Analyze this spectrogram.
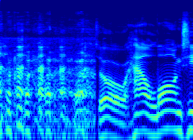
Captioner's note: laugh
